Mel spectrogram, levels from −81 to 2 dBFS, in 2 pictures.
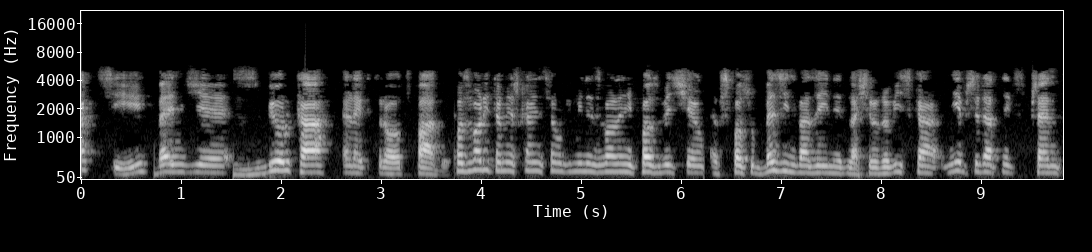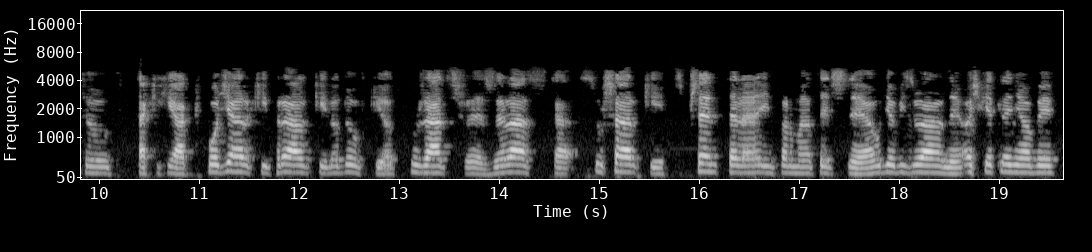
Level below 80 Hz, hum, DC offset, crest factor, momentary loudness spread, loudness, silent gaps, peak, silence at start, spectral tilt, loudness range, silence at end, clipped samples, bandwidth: -64 dBFS; none; under 0.1%; 20 dB; 9 LU; -20 LUFS; none; 0 dBFS; 0 s; -2.5 dB/octave; 3 LU; 0.05 s; under 0.1%; 5.6 kHz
